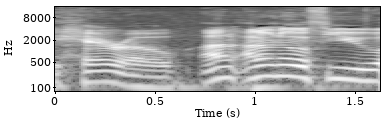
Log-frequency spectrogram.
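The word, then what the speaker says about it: Herro: for like three bucks pronounced hero it's actually harrow i don't know if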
